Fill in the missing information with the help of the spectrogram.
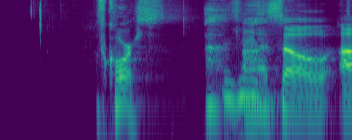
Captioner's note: chuckles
